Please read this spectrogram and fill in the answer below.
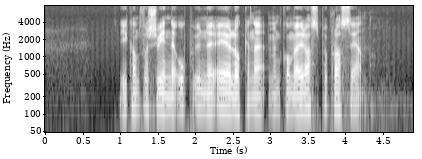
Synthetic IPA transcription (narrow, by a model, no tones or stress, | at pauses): d̪iːkʰɑnfɔʃʋɪnə̰ʔʊpʰʉnəɾʔœʏəlɔkənəmʔɛnkʰɔməɾɑsk̚pʰoːpʰɽɑsɪ̰jɛ̰n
